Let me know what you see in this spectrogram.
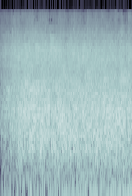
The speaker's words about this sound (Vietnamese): Chúng ta tri ân sư trụ trì, chúng ta cho một tràng pháo tay đi.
